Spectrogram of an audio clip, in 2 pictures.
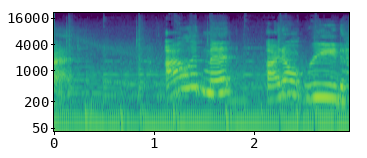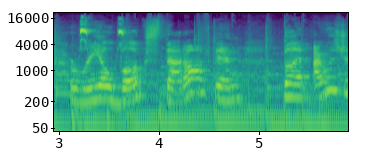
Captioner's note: squeak squeak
